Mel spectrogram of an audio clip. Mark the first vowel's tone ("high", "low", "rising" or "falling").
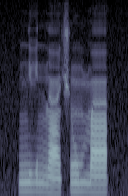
high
